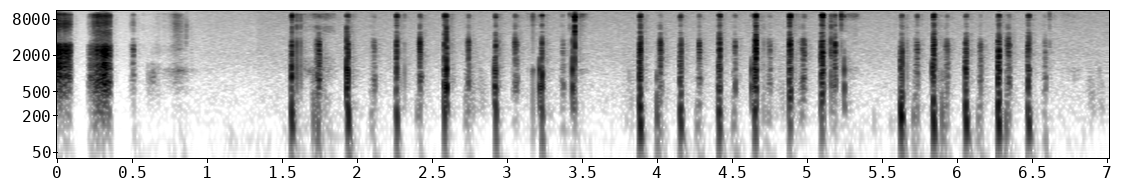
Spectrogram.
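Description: A Posca marker tip, picked up by a contact mic on the marker, is tapped onto a flat white sheet of Kent paper to make dots, along with a few short strokes. A couple of brief scratchy strokes open the clip, followed after a pause by a quick, steady run of sharp, dry taps with bright clicky tops and very little ring.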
